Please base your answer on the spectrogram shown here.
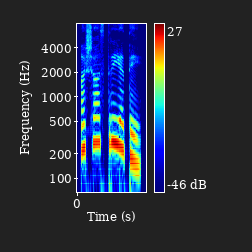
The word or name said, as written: ಅಶಾಸ್ತ್ರೀಯತೆ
